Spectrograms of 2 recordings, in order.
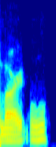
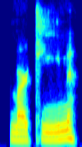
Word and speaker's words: Martin: Keep shooting, Martin. Keep shooting, Martine, rather. I should say his name right.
